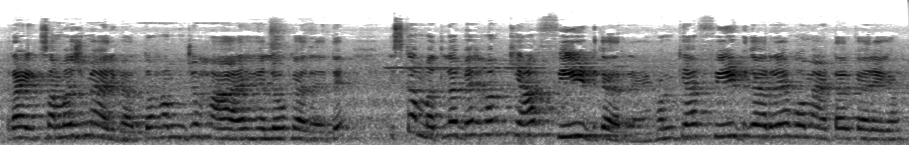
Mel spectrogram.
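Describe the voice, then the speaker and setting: Woman life coach, high voice, echoey room, faint background hiss, explains with analogies, keeps asking if it makes sense. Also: fairly quick, muffled recording. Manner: explains with analogies, checks understanding with questions. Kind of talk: religious-flavored mental health talk to a group.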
